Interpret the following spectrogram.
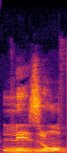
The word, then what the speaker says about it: hommes: Pero hombres en francés es homme, con el artículo delante sería les hommes. Esa H no impide la liaison. Pronunciamos esa S porque después tenemos una vocal.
